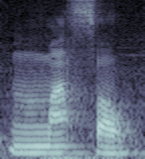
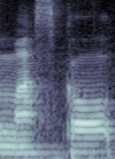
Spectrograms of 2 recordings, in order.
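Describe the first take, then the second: First: The c is not pronounced at all. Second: The c is pronounced as a k sound. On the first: The speaker calls it right. "C-nya disilentkan jadi muscle" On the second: The speaker calls it wrong. "nggak dibaca muscle"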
